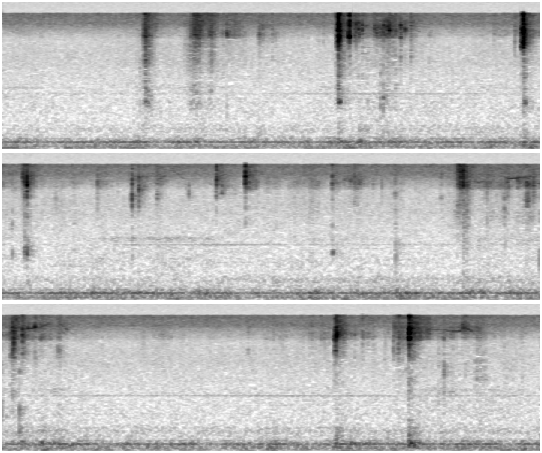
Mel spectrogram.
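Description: A utility knife blade cuts crunchy slivers from a solid, palm-sized bar of pale yellow dried soap, scored with many lines and held in a gloved hand. Scattered short, crisp crackles and snaps with bright edges sound over a quiet, steady low hum, with a few sharper cracks standing out.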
